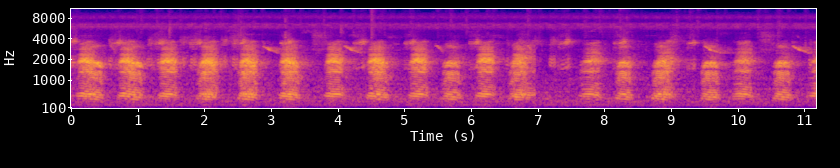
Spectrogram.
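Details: A run of evenly spaced frog croaks, each a short rasping burst with layered overtones, coming about every half second, with a faint high-pitched hum behind them.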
